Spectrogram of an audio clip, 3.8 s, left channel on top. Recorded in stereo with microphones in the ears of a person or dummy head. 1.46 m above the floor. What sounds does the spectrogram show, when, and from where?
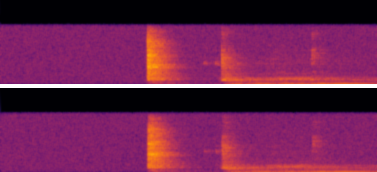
1.5 s a sliding door: 55° left (ahead or behind), 3 m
